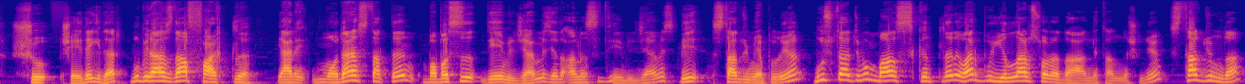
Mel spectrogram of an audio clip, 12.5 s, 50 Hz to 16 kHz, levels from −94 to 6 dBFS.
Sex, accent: male, native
